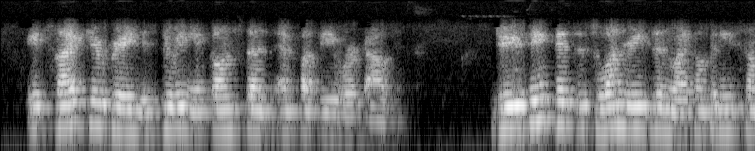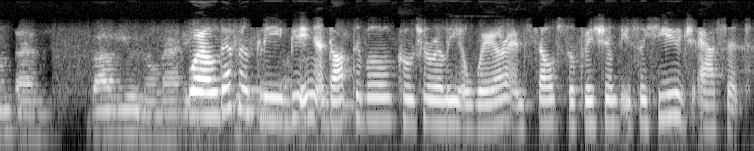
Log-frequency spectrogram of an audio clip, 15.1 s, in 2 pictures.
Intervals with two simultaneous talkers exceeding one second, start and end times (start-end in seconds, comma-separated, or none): 9.4-11.0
